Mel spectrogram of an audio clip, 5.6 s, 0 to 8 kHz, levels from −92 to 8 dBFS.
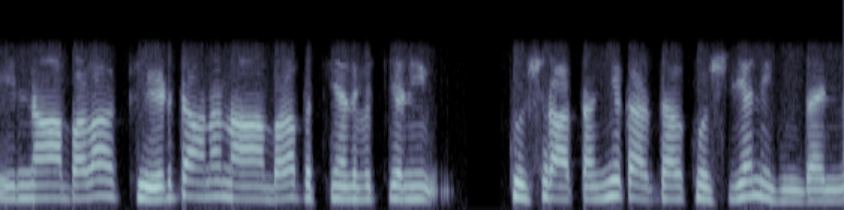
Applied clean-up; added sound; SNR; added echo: none; none; none; none.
